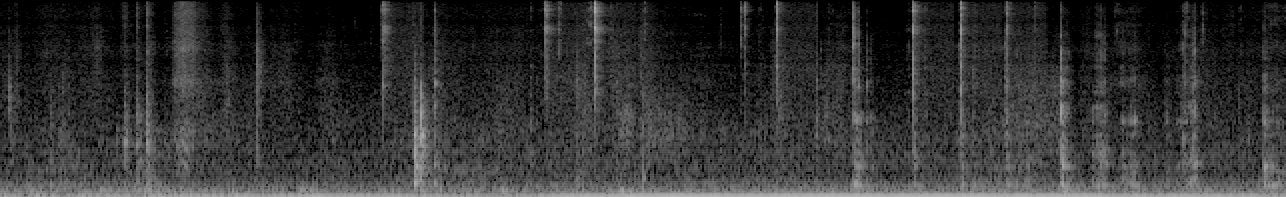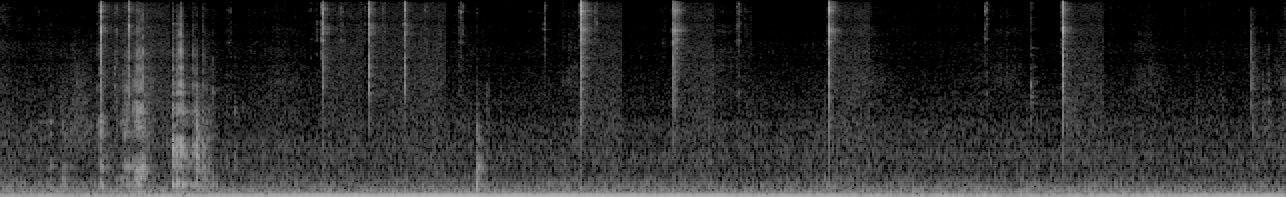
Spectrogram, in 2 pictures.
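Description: Small scissor-type dog nail clippers snipping a dog's nails: sharp clicks at irregular intervals, a few of them much louder snaps, over a steady low hum.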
